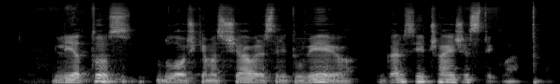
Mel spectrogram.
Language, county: Lithuanian, Kaunas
